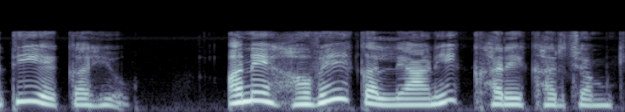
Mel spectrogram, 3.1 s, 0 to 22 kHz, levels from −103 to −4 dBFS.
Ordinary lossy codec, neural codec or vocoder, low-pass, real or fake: none; none; none; real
